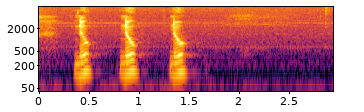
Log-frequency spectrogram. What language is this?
Danish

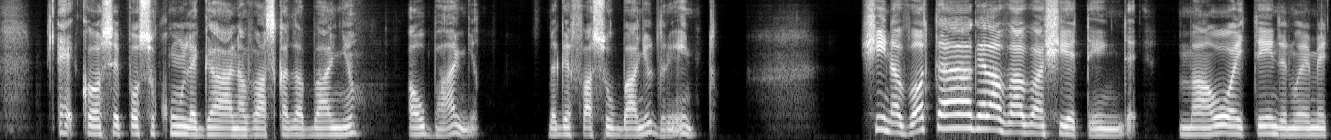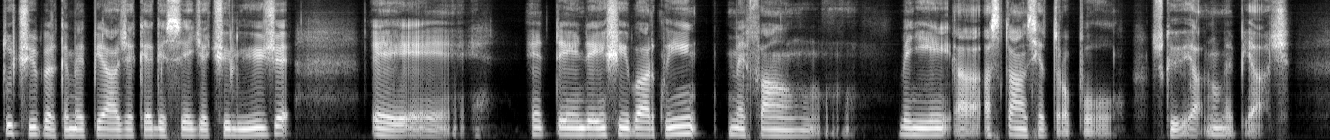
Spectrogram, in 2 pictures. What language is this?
Ligurian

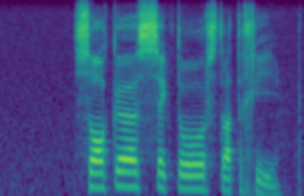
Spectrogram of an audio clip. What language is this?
Afrikaans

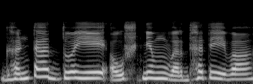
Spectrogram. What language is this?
Sanskrit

